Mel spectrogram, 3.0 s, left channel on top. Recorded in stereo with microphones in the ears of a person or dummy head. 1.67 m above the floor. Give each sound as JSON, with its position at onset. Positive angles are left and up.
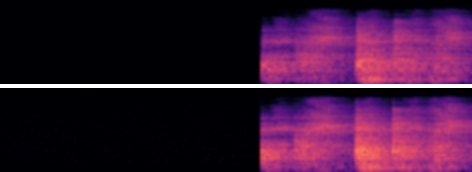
{"t": 1.6, "sound": "writing", "side_deg": -20, "distance_m": 0.5}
